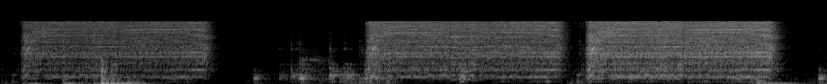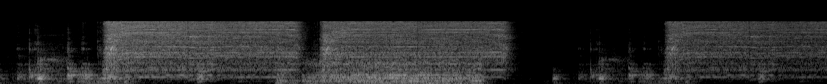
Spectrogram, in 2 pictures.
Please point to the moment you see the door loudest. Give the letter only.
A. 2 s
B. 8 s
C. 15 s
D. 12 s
D.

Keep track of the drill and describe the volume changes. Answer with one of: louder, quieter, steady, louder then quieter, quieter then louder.
louder then quieter.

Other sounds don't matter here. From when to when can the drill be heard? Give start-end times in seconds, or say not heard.
0.1-16.5.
